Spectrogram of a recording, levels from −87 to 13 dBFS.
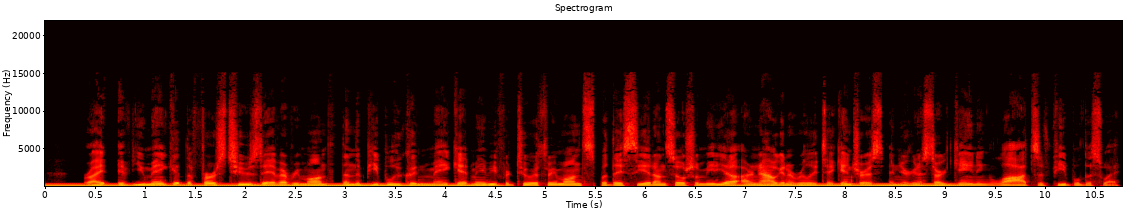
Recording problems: electrical hum; noticeable; until 4.5 s and from 6.5 to 9 s; 50 Hz, 10 dB below the speech

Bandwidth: 15 kHz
